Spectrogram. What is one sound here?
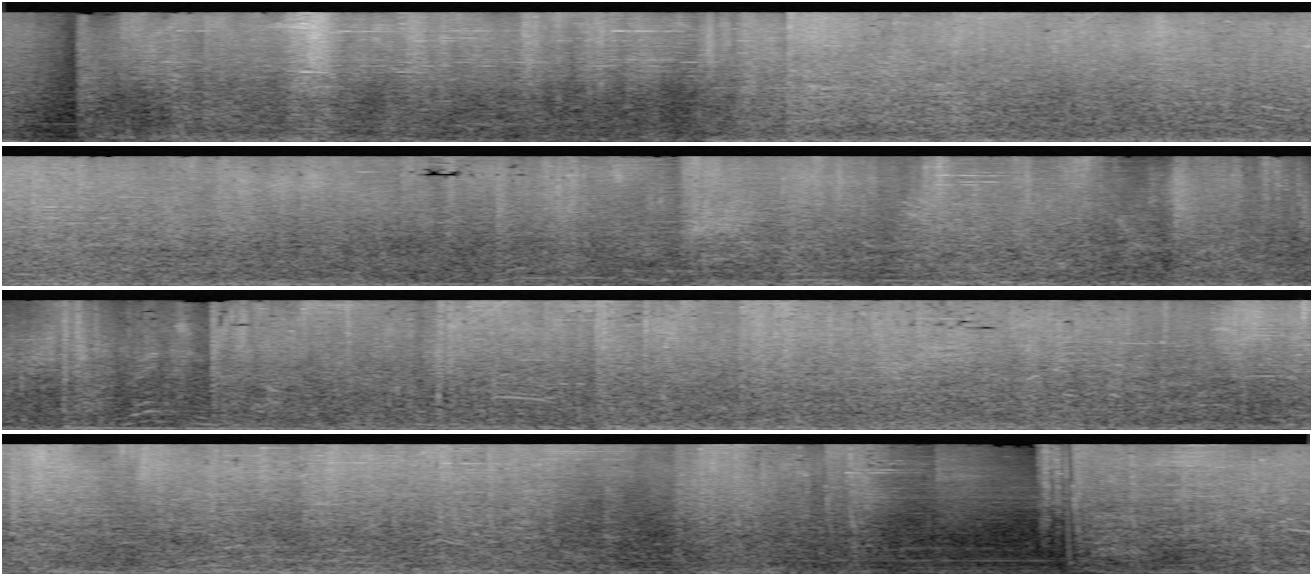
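Game spells whoosh and crackle in a busy fight.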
